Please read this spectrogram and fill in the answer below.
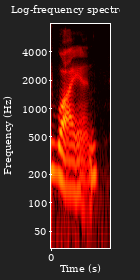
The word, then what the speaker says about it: Wion: Please welcome Darcey Wion.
